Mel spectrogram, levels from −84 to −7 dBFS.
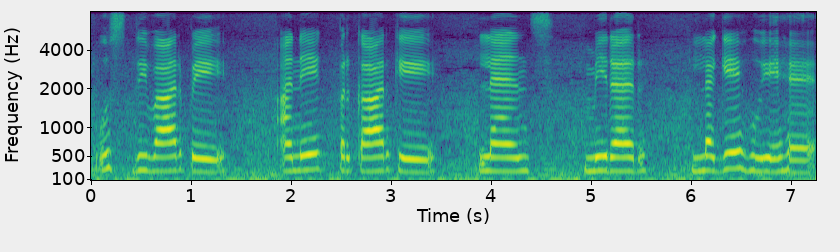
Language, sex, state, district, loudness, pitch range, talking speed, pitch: Hindi, female, Haryana, Jhajjar, -15 LUFS, 230-250 Hz, 90 wpm, 240 Hz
